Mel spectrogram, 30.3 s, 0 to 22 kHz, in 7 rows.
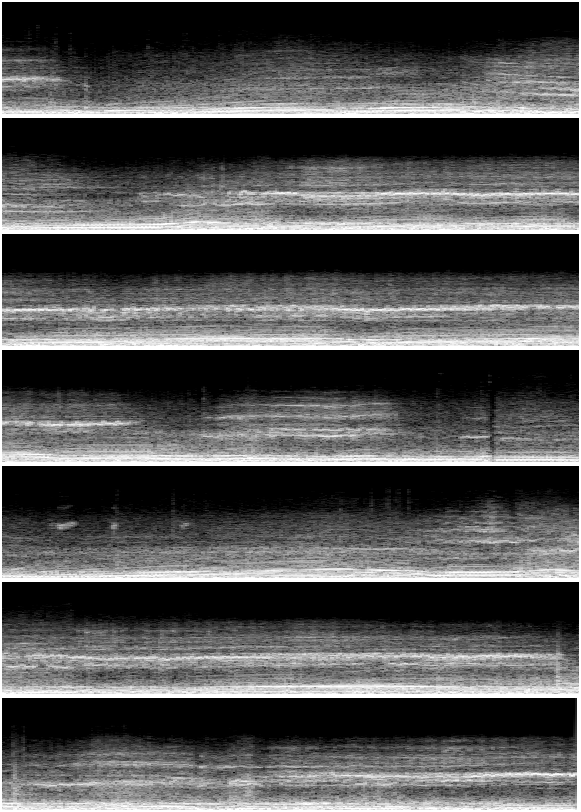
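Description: A BMW E46 drifting, heard from inside the cabin: the engine revs rise and fall again and again as the throttle is worked, and the tyres squeal in two long, steady stretches, one in the middle and one near the end.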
